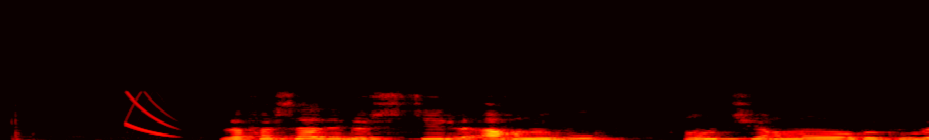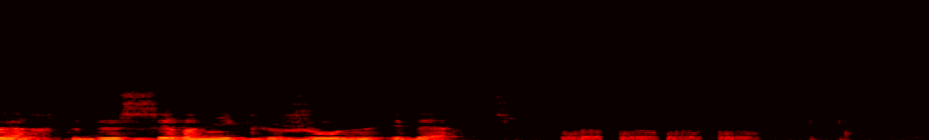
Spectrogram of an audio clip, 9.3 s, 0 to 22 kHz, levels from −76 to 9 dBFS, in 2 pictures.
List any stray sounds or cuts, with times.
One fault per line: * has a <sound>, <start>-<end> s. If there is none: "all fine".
* has a chirp, 0.6-0.9 s
* has a laugh, 7.4-8.4 s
